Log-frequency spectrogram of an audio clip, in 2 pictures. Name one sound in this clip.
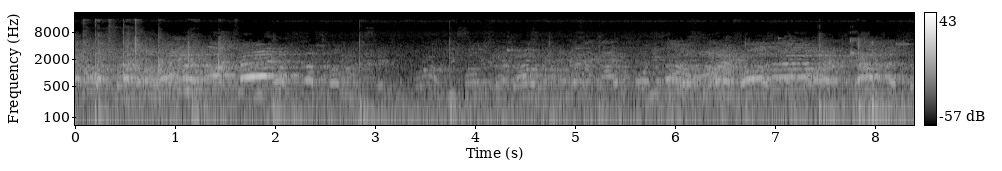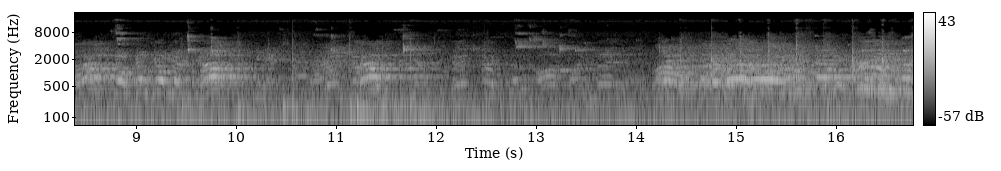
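Young men shout and call out in a large echoing gym.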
